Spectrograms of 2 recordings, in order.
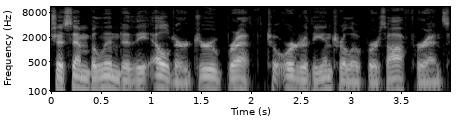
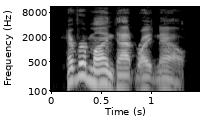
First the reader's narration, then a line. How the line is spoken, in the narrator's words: the young prince snapped, his eyes blazing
